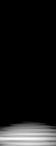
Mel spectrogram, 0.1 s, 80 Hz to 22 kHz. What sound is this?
Instrument samples > Synths / Electronic
DISINTEGRATE 8 Bb
fm-synthesis, bass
